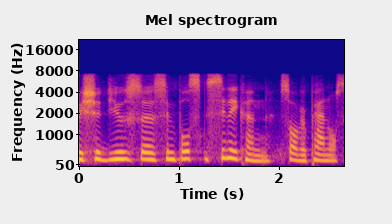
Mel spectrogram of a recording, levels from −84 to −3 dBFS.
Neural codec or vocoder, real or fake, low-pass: codec, 16 kHz, 0.8 kbps, ZipCodec; fake; 7.2 kHz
